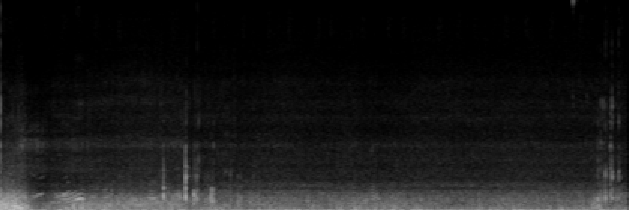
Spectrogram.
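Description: Wind rushing steadily over a camera microphone carried through the air by a tandem paraglider in flight, with a few faint clicks about two and a half seconds in.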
